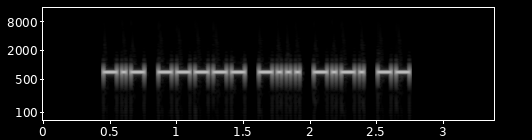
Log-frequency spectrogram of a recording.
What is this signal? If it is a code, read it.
Morse code, heard as a keyed tone, about 36 wpm, 700 Hz. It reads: K0BCM
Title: USA Call Signs - 5 Characters - Repeated 2x - 35wpm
